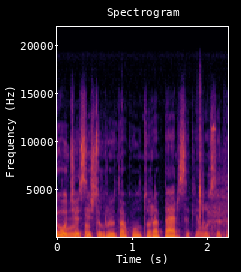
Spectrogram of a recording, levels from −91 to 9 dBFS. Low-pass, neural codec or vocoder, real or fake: 19.8 kHz; vocoder, 48 kHz, 128 mel bands, Vocos; fake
